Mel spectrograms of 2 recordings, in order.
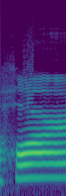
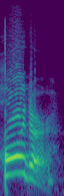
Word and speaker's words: hoarder: She laughed really hard and said, "Hoarder, not whore."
